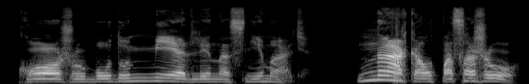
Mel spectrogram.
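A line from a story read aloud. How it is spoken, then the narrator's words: Growling. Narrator (Russian): рычал Шуйский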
